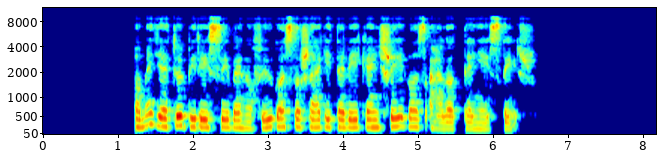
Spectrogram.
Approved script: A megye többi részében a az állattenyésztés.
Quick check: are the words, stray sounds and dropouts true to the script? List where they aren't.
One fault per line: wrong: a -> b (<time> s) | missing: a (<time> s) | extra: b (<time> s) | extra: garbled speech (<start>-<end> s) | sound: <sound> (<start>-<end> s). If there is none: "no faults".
extra: fő gazdasági tevékenység (2.8 s)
